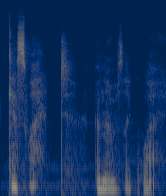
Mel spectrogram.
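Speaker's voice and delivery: hushed, unvoiced whisper; whispered secret. Schoolgirl confiding to her friend, whispering. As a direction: share gossip under your breath. Gym class girls sharing a secret.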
